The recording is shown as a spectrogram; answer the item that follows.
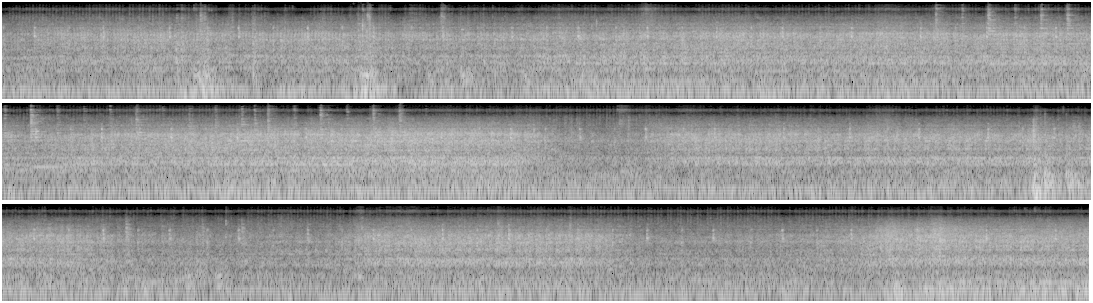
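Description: Tractor-trailer diesel engine running, heard from inside the cab as the truck moves slowly, its level swelling and easing with the throttle. A few short knocks sound about two, four and twenty-one seconds in.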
